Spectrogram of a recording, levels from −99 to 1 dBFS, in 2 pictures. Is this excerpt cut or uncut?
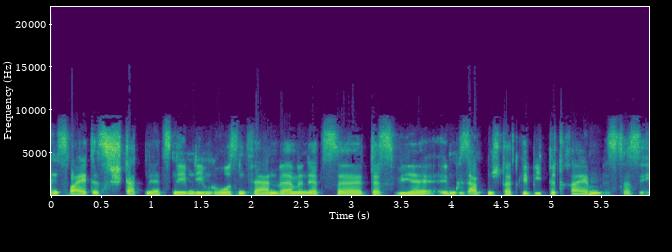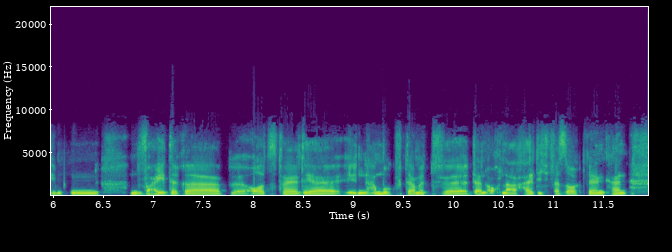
uncut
